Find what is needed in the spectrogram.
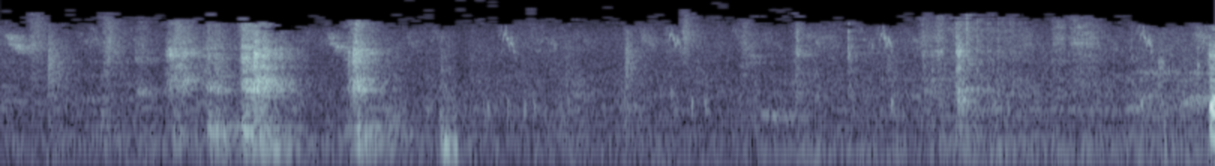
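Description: China bowls and spoons clinking and knocking on a table as it is set and food is ladled out: a string of short clinks, with a few louder short sounds between one and two and a half seconds in.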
